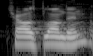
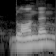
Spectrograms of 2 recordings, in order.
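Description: First: Blondin said with a nasal French "on", like "Blon-dan"; French-style Blondin. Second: Blondin said the local English way, "BLON-din". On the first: Preacher naming the French tightrope walker, French-style pronunciation. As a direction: give Blondin its French sound, "Blɔ̃-din". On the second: Preacher giving the congregation's own pronunciation, plain local English. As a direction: say Blondin the way they say it here. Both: Shown as a demonstration. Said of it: "that's how we say it here".

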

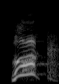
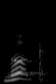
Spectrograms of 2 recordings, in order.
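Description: First: Sudden loud, high yell; yelled warning. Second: Said in the usual way. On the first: Acted. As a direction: shout it to stop someone short. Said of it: "what you yell at your kids".

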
